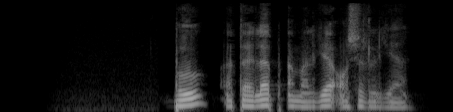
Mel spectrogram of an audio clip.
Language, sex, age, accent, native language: Uzbek, male, 35+, Toshkent shahri, Uzbek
